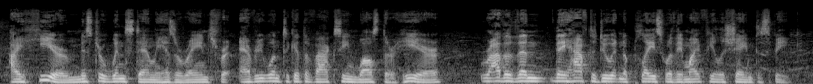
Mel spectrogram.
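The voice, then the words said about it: American accent. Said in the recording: “I had this stupid American accent”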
